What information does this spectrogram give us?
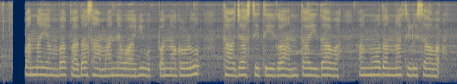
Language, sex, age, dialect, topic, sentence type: Kannada, male, 41-45, Central, agriculture, statement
